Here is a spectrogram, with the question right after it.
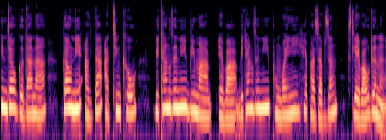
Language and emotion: Bodo, neutral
